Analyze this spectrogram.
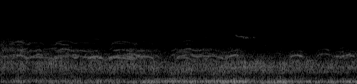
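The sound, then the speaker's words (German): Birds call in the background, faint honking and chirping scattered over a steady bed of low noise, with no speech. “Du hörst die Vögel im Hintergrund, stimmen mir zu bei dem, was ich sage”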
